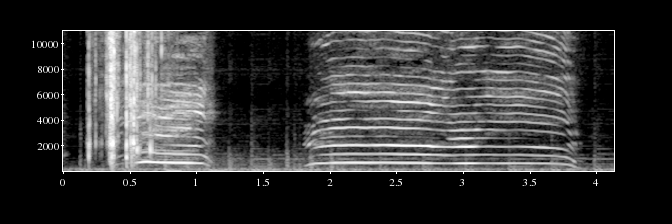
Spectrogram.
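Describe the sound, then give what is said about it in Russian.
A quick burst of sharp cracking crunches of finger bones, then a strained, high-pitched scream through a gag that breaks off and returns as a long sustained wail, its steady tone slightly muffled and nasal. “Хруст пальцев, крик через кляп.”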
